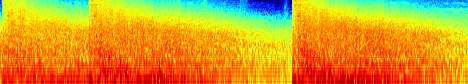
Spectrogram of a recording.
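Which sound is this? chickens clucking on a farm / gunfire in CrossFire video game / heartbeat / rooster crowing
gunfire in CrossFire video game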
